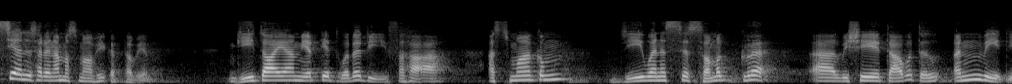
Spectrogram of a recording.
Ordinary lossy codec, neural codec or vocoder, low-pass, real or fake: none; codec, 16 kHz, 0.5 kbps, X-Codec, HuBERT features, trained on LibriSpeech; none; fake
